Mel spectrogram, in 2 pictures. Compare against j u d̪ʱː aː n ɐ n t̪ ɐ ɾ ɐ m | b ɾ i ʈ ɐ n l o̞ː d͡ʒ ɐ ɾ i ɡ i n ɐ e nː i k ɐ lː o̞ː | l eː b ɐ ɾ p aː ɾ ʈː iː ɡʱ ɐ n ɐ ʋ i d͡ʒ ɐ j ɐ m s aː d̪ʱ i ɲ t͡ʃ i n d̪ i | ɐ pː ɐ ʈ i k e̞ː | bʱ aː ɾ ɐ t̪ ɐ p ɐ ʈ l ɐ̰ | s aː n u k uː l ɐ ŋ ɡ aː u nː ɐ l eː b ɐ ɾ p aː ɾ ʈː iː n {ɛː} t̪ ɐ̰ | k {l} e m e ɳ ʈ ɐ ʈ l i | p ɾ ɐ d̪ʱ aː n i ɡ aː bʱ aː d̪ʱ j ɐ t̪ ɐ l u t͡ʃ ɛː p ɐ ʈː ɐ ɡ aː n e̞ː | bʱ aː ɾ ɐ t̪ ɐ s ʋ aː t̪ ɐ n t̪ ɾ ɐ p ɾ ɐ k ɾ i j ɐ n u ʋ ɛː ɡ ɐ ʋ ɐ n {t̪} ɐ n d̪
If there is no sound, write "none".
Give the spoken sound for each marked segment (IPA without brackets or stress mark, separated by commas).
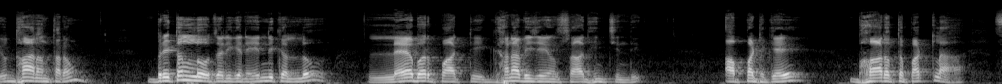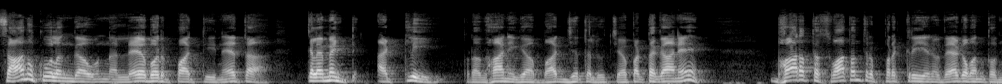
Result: ɛː, l, t̪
